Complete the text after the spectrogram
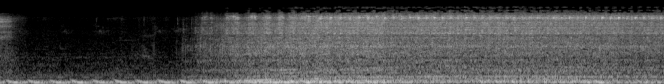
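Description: An electric drill whirs steadily.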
